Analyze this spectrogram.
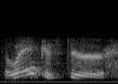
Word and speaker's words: Lancaster: Lancaster is it's pronounced.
